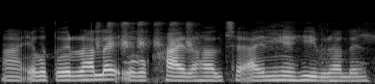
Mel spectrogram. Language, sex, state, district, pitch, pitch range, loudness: Maithili, female, Bihar, Begusarai, 185 Hz, 180-195 Hz, -19 LUFS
